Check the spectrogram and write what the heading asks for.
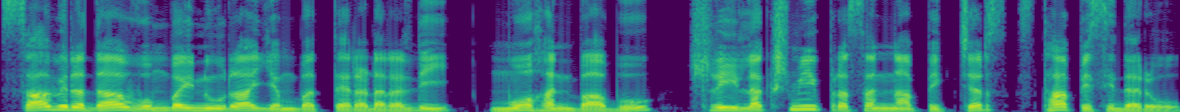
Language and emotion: Kannada, neutral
